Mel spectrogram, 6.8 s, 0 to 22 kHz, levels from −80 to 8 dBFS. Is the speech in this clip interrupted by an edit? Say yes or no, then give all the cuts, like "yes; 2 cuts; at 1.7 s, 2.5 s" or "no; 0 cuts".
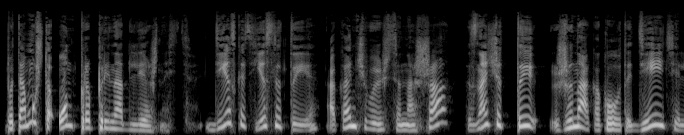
yes; 1 cut; at 4.5 s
